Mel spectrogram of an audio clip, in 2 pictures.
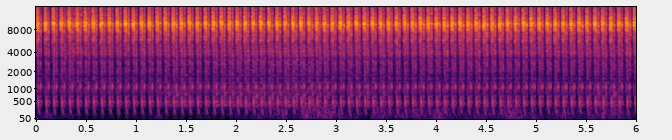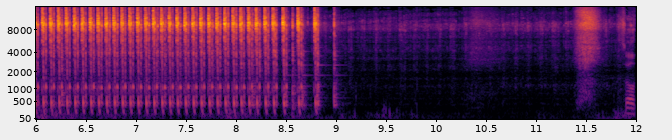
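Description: Planet Eclipse Geo 4 compressed-air paintball marker firing in ramping mode: a rapid, even stream of shots that stops suddenly about nine seconds in.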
